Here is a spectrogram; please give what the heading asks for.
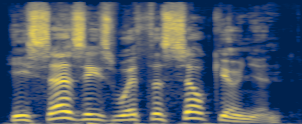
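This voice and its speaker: Slow, animated male detective narrator. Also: a little high, dry recording, clean studio sound. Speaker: first-person detective story narrator. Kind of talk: scripted hardboiled narration.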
